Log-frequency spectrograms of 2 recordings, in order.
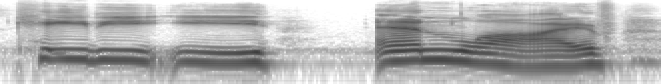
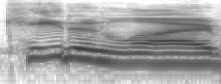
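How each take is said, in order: First: The first part is spelled out as letters. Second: The first part is said as one syllable. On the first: This is the habitual way the speaker says it. "in my head, I still pronounce it as" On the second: This is the way other people say it. "I'm training myself to call it"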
